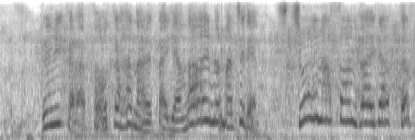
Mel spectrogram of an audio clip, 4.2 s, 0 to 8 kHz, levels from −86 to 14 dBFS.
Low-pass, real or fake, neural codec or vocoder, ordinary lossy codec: 7.2 kHz; fake; codec, 16 kHz, 4.8 kbps, FACodec; none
